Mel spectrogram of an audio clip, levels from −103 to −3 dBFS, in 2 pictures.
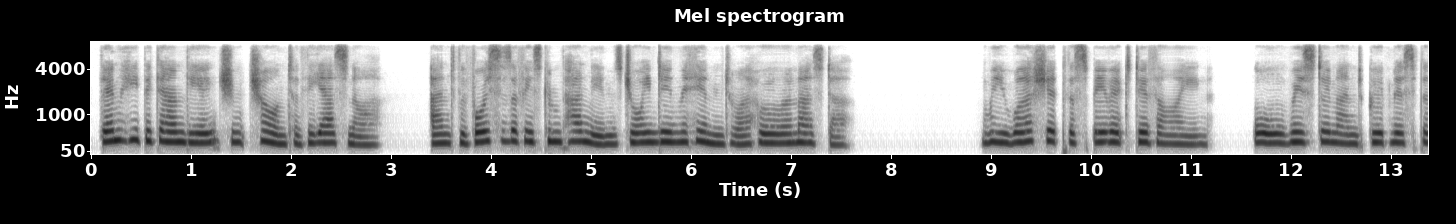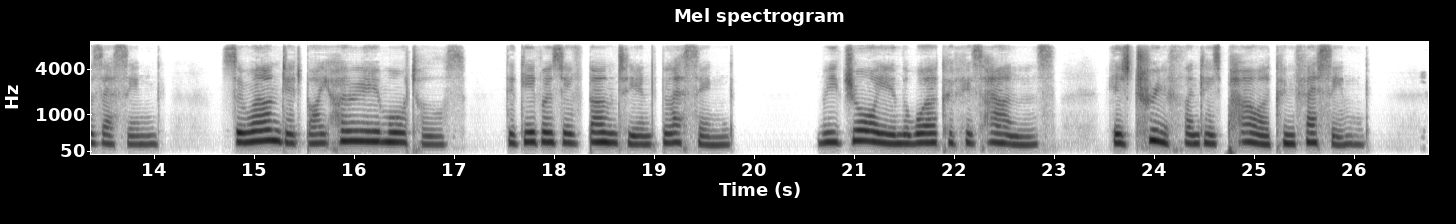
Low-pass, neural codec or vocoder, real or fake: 7.2 kHz; codec, 24 kHz, 0.9 kbps, WavTokenizer, medium music audio release; fake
